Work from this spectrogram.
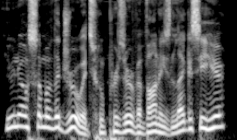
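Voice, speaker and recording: A man's voice: mid-range voice, very animated, a little fast, darkish tone, dry recording, studio quality. A man playing an earnest, polite druid pilgrim in a fantasy audio drama, formal and inquisitive. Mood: curious.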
